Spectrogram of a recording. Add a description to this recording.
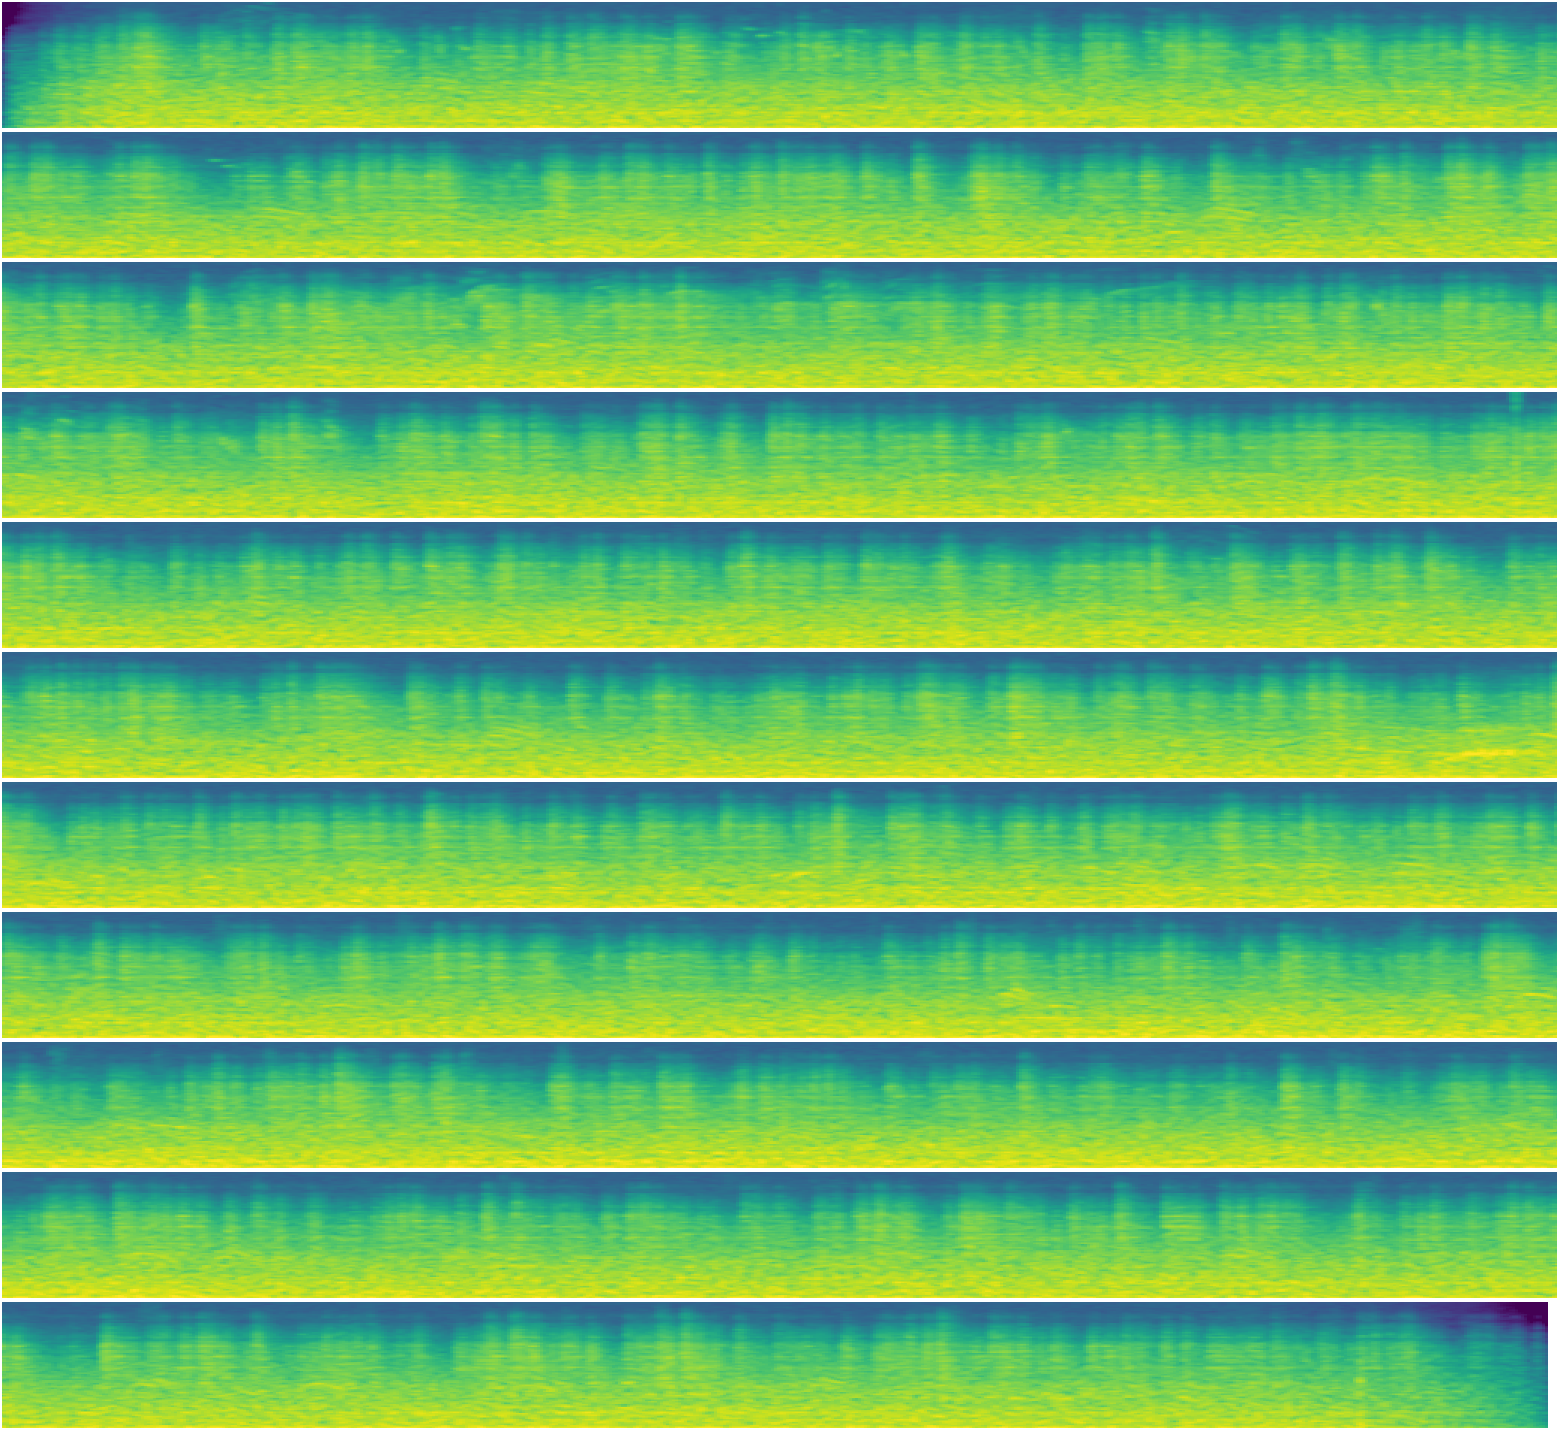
hum of the fan + rattle of air-conditioning grating covering the machine. dominating the atmosphere of this peaceful garden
